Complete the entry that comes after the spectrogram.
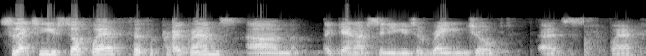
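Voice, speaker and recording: Male work-based assessor, hoarse and frequently clearing his throat, with a halting, conversational delivery. Dull, lo-fi recording. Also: fairly high pitch, steady tone, a bit bright. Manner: halting, hesitant delivery with tag questions. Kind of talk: one-to-one assessment planning talk.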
